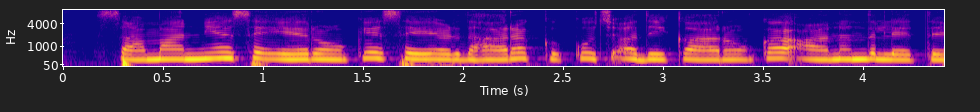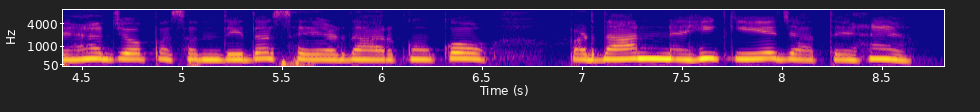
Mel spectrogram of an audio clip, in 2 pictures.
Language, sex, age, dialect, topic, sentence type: Hindi, female, 18-24, Hindustani Malvi Khadi Boli, banking, statement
